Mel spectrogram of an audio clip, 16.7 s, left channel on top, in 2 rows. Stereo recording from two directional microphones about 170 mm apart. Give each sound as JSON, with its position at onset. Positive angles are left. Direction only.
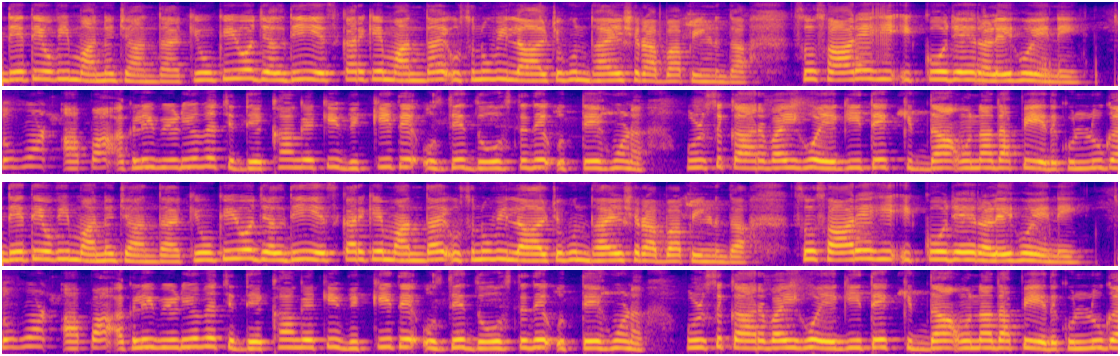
{"t": 0.0, "sound": "speech", "side_deg": -20}
{"t": 8.4, "sound": "speech", "side_deg": -30}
